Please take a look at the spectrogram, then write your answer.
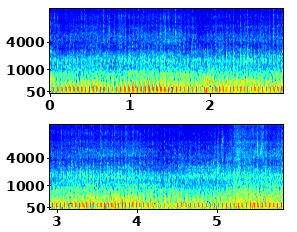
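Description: A Thai motorcycle with a sidecar (saleng) riding over concrete, a steady loud putter of a small single-cylinder engine with rhythmic pulsing and rattling, continuous for several seconds.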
